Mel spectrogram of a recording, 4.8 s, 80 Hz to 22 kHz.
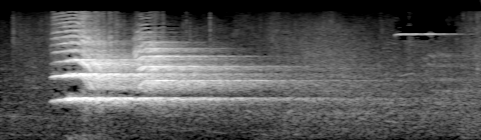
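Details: Captive belugas Gray, Nana and Mirai during a training session at Port of Nagoya Public Aquarium, 10 February 2024: a sudden steady tone with stacked harmonics, briefly renewed, then slowly fading over several seconds in a quiet room.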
